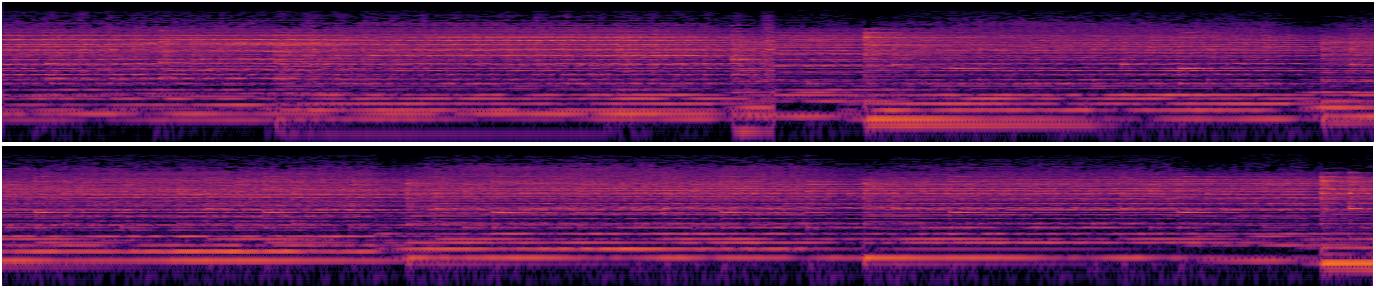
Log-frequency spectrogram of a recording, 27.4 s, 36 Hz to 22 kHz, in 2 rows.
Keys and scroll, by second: 2.0 ], 10.5 v, 16.2 super+l.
